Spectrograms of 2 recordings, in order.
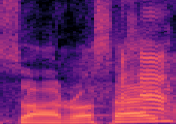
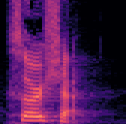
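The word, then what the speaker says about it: Saoirse: Sí, o sea, deletreado es como Suarosa. – rosa o sea, se lo deletreó Ellen y dijo, sí, pero así no me llamo mi nombre se pronuncia Sorsha.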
